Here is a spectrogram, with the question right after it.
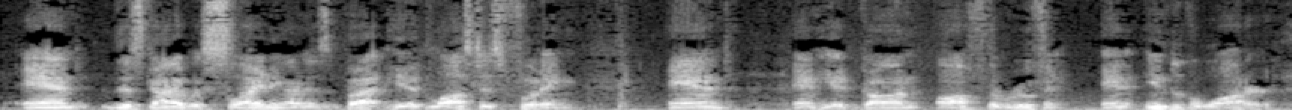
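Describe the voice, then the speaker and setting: With a plain, everyday voice, a man speaks fairly slowly at a medium pitch and with fairly even intonation. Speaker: interviewer, son of the subject. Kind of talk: casual conversation, oral history interview.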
